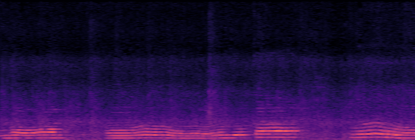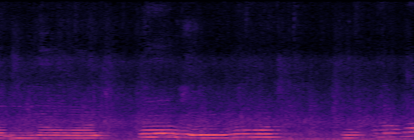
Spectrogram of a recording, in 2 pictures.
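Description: A young boy humming a wordless Thai khon dance melody in a high voice, holding notes with slides and wavers. It comes in four short phrases with brief breaks for breath.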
